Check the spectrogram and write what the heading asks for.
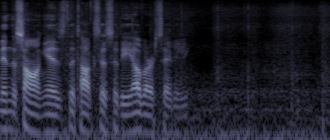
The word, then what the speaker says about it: Toxicity: And so we always pronounce the system of a down album as toxic city because, you know, it had like the Hollywood sign out front.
